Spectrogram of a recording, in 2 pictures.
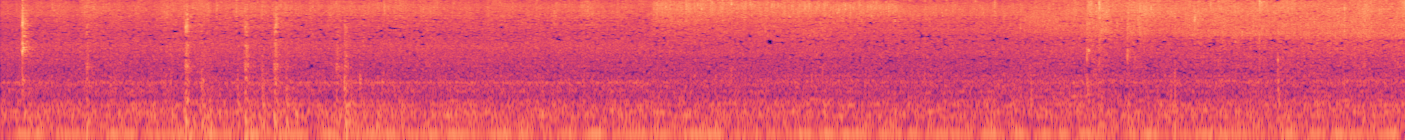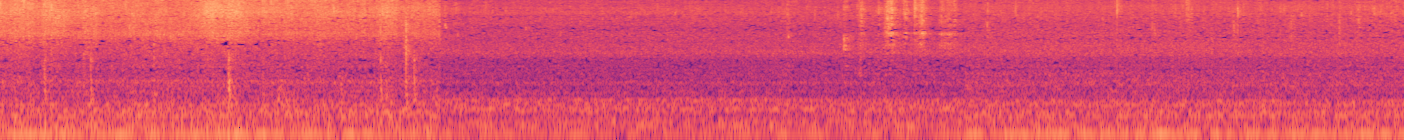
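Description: Minced lamb sizzling as it fries in a non-stick pan, stirred and scraped with a wooden spatula, with a steady low hum underneath. The sizzle grows louder about a quarter of the way in and eases back about two-thirds through.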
